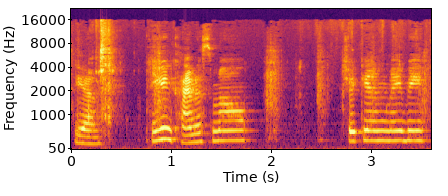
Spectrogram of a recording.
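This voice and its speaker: A woman's voice: high-pitched, fairly even intonation, takes it slowly, slight background noise. Woman talking with a mouthful of chips. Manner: easygoing, agreeable, thinking aloud. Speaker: snack review co-host. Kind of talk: casual chat.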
